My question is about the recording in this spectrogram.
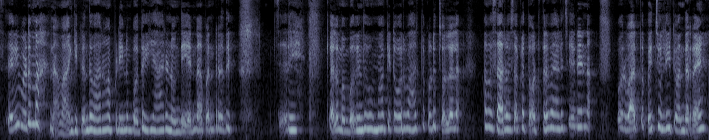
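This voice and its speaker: A woman's voice: high voice, moderate pace, vocal fry. Woman playing a tearful young married daughter. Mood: resigned. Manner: tearful, pleading. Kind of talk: village family drama acting.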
